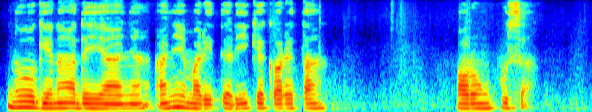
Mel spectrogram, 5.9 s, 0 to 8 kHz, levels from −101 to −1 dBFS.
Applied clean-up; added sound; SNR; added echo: neural separator model SepFormer DNS4.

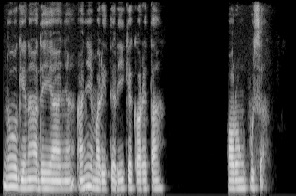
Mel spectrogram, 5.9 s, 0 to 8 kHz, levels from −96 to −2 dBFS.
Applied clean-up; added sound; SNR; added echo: none; none; none; none.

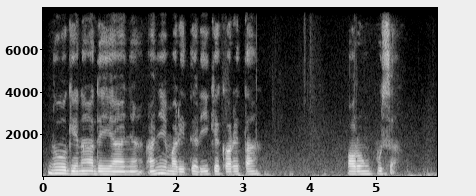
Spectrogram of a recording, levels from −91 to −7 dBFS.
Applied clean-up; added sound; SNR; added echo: none; Waves, surf; 19 dB; none.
